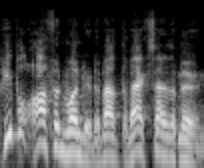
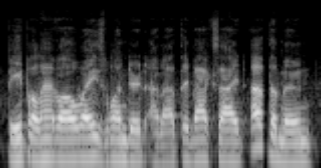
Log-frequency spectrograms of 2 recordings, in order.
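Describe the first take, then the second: First: It is said in a human put-on voice. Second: It is said in a flat computer-like voice.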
